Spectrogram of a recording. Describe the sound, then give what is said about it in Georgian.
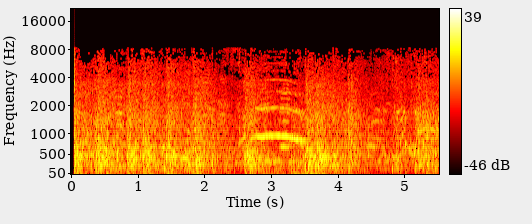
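Fireworks crackle and bang at a street celebration after an Olympic gold win, a loud, dense, continuous barrage of rapid pops with no pauses. “ფეიერვერკი, ქუჩებში გამოსული მანქანები, საყვირები, ხმაური და მილოცვებით ურთიერთ გადაძახილი.”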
